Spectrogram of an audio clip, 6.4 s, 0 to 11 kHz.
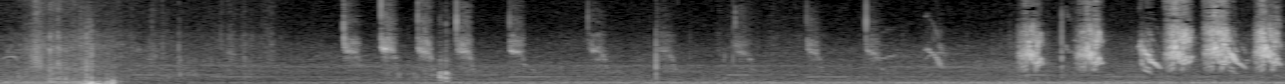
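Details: Sparrows coming to be fed at a Tenmangū shrine on 25 November 2020; a dull thump opens, then sparse faint chirps, and a run of louder, bright chirps near the end.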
